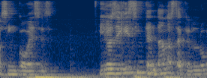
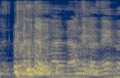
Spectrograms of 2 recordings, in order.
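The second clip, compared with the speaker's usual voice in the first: laughing; 9 dB louder than usual. Real, not acted. Laughs while retelling awkward ride.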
